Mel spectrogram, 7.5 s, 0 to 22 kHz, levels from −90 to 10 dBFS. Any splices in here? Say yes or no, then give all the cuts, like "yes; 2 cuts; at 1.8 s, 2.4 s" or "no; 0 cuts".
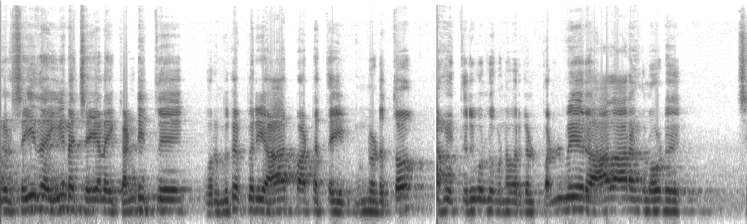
yes; 1 cut; at 4.3 s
